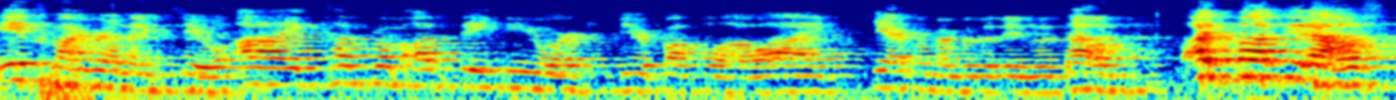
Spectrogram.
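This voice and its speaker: A man's voice: high voice, lively intonation, normal speed, fairly bright tone. A man playing a wisecracking young dancer. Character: joking, self-mocking young man dancer. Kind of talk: live stage musical acting. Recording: distant echoey stage recording with hall noise.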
